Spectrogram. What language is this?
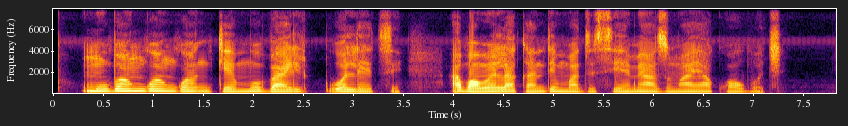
Igbo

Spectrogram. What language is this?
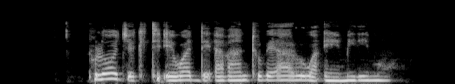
Ganda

